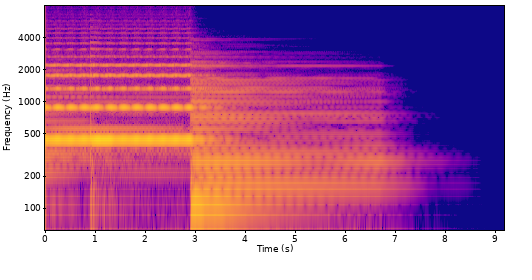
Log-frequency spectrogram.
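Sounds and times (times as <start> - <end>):
flute: 0.0 - 3.9
piano: 0.0 - 7.3.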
